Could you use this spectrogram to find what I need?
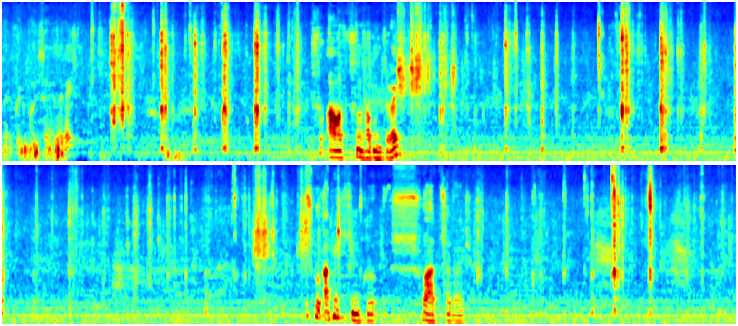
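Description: A man crunches food as he eats.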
